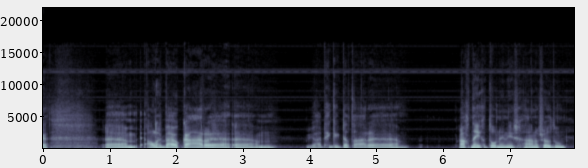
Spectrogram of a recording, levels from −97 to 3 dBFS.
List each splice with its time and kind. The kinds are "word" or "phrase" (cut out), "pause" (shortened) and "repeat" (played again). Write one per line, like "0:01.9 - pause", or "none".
none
